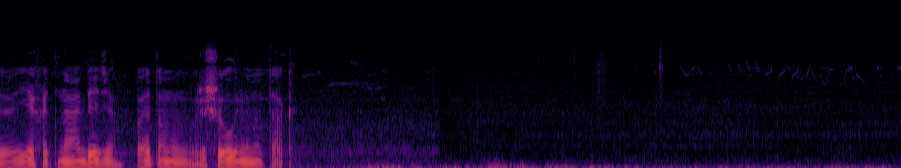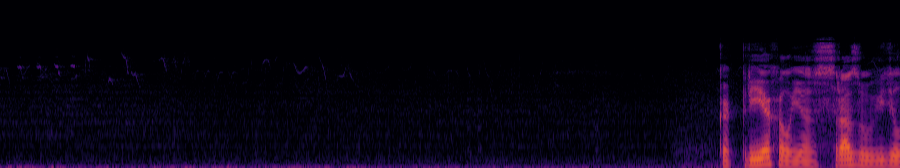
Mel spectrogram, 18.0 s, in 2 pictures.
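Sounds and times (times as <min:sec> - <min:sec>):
songbird singing high chirps: 0:01.9 - 0:04.5, 0:06.2 - 0:13.7.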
